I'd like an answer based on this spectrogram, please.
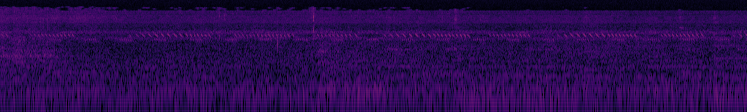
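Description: Crickets chirping in short pulsed bursts, about one a second, over a faint low rumble of open-country ambience.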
